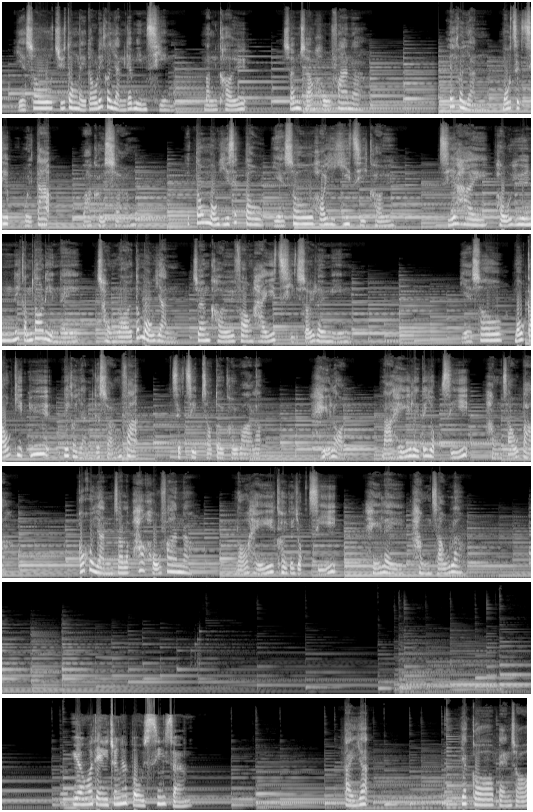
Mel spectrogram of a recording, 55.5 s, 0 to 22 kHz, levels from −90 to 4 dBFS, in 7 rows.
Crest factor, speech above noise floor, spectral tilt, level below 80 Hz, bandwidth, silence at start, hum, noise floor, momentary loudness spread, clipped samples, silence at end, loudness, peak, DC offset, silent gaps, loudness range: 14 dB; 33 dB; -4 dB/octave; -50 dBFS; over 20 kHz; 0 s; none; -44 dBFS; 16 LU; 0.4%; 0 s; -12 LUFS; 0 dBFS; under 0.1%; none; 13 LU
